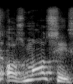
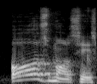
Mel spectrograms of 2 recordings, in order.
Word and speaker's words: ósmosis: No es osmosis, ¿ah? Ósmosis, palabra esdrújula, terminada en vocal o consonante, se tilda, ¿ya?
